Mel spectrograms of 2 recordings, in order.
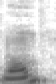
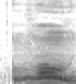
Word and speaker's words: womb: के कोख में था, वोम मीन्स कोख, इट्स एक्चुअली इसको वोम बोलते हैं, इट्स नॉट वोम, ये बी साइलेंट है यहाँ पे, वोम है.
